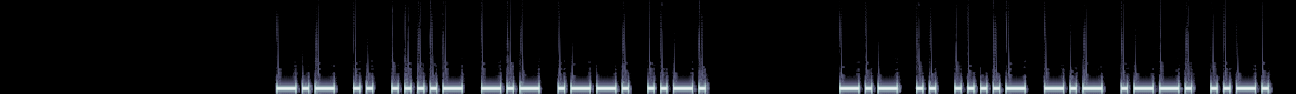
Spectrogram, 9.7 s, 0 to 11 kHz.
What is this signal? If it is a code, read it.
Morse code, heard as a keyed tone, about 25 wpm, 700 Hz. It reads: KI4KPF KI4KPF
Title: USA Call Signs - 6 Characters - Repeated 3x - 25wpm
